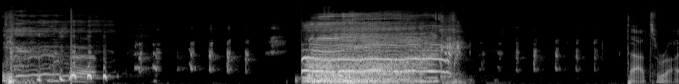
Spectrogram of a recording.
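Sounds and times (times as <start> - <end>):
laughter: 0.0 - 2.9, 4.8 - 6.1
strained vocal cry: 3.0 - 4.8
speech: 6.5 - 6.7.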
